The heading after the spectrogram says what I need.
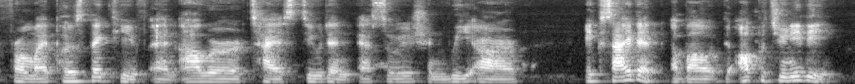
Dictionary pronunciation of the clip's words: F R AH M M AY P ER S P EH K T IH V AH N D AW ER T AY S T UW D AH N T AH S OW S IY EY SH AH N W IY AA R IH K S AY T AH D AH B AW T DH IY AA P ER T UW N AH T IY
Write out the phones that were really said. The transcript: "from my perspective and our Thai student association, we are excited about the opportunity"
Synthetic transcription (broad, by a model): F R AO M M AY P ER S P EH K T IH V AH N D AW ER T AY S T UW D AH N T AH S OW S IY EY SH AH N W IY AA R IH K S AY T AH D AH B AW T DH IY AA P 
